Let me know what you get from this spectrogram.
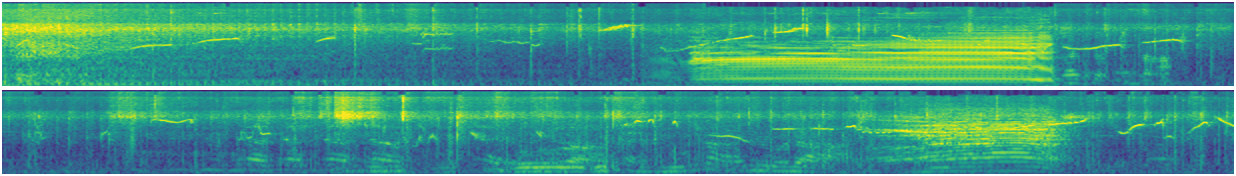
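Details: In the afternoon, a fat cow in a tame herd being driven along gives a loud, drawn-out moo calling to a female, then a second, softer moo.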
